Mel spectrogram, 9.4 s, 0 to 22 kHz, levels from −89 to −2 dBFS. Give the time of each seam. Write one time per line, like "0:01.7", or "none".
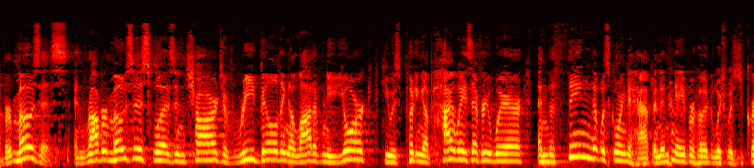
0:04.7
0:06.6
0:08.4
